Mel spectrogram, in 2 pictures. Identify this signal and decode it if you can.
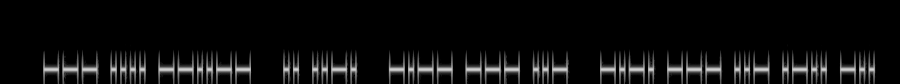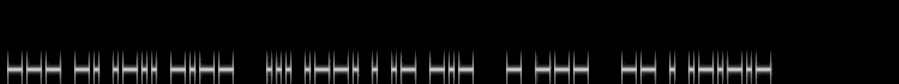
Morse code, heard as a keyed tone, about 25 wpm, 700 Hz. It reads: OH, IF YOU COULD ONLY SPEAK TO ME.
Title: Sentences from Top 1100 Words 25wpm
